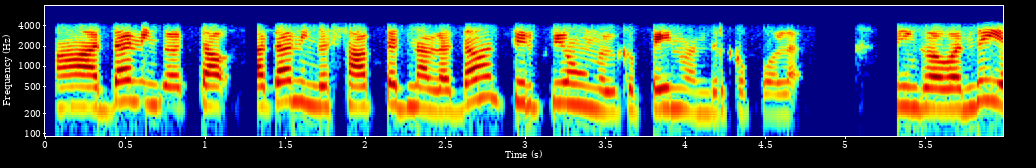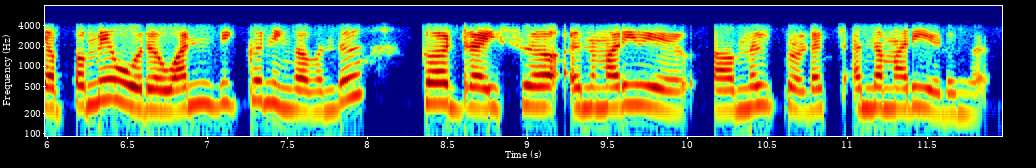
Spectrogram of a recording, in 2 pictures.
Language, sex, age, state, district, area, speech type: Tamil, female, 18-30, Tamil Nadu, Krishnagiri, rural, conversation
